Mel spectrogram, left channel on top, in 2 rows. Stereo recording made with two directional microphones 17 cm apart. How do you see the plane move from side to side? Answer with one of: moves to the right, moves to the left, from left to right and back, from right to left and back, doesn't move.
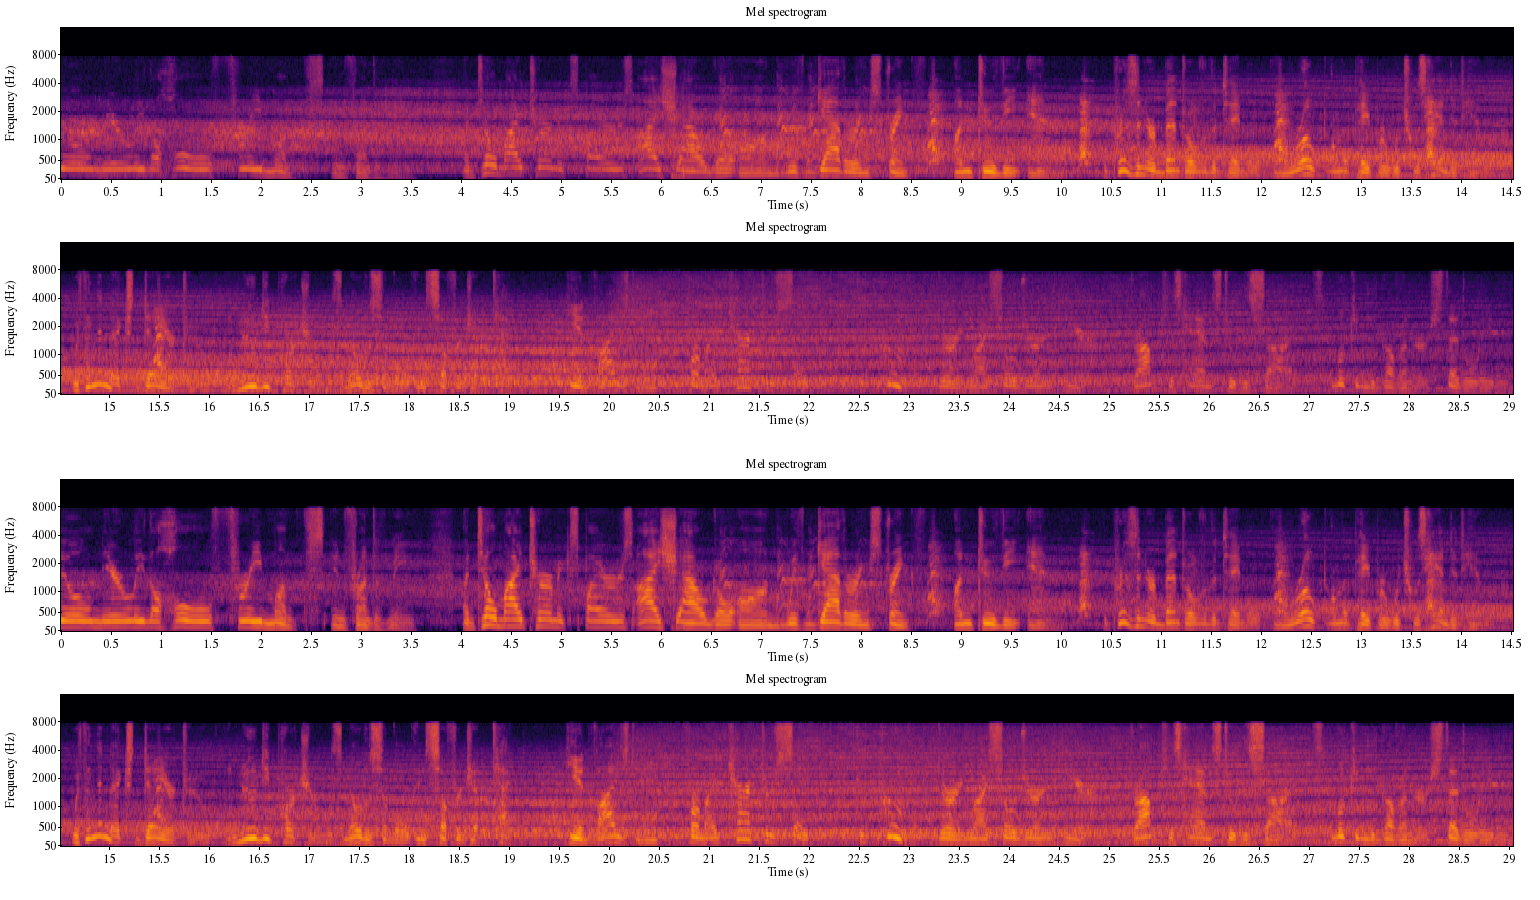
moves to the right.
